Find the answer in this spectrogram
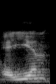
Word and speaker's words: Eiem: Sí, estoy en todas las redes sociales como EIM Oficial. Se escribe E y latina, E-M, así como suena, EIM Oficial.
